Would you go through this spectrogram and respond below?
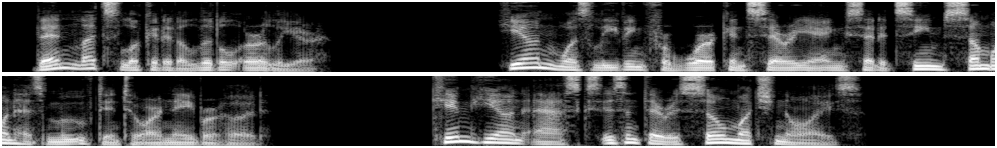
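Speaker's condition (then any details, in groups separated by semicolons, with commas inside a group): No condition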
